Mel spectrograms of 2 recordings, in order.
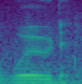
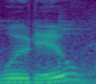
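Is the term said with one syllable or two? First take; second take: one; two. First: The term is said with one syllable. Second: The term is said with two syllables. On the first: This is how the player prefers to say it. The speaker calls it right. "I kind of just call it the Wood" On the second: This is how the English dub says it. The speaker calls it wrong. "I really, really hate the pronunciation voodoo"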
